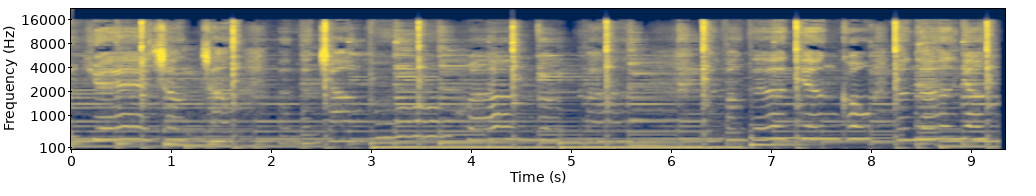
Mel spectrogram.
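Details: Strummed acoustic guitar with plucked melody and steady low bass notes, possibly with faint singing, plays throughout with no animal sound.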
